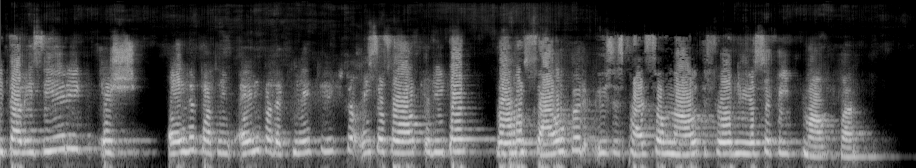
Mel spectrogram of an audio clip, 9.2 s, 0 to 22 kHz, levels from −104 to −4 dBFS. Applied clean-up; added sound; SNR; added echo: neural mask model Resemble Enhance denoiser.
